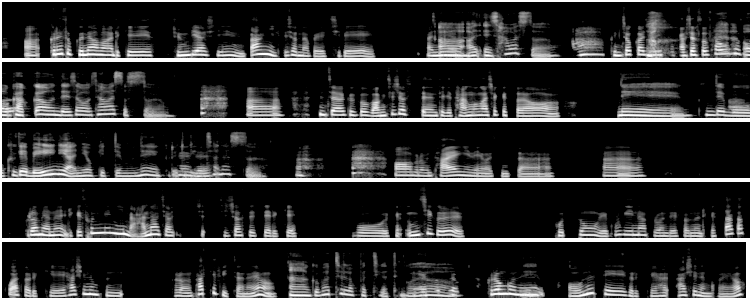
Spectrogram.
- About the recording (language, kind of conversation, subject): Korean, podcast, 집들이 음식은 어떻게 준비하면 좋을까요?
- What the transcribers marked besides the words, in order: other background noise; tapping; laugh; laughing while speaking: "사오셨어요?"; laugh; in English: "potluck"; in English: "potluck"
